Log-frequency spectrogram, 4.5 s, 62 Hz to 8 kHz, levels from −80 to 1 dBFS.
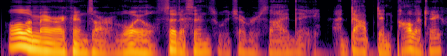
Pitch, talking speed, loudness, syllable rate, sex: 90 Hz, 145 wpm, -20 LUFS, 5.5 syllables/s, male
